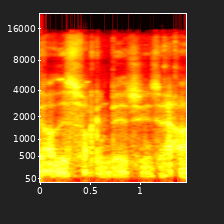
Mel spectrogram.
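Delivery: whispered seething aside; mock whisper. Elise fuming about prissy Otaha, whispered mock grumble. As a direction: hiss it under your breath at the rival. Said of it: "she's just like".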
